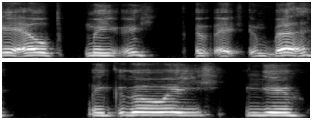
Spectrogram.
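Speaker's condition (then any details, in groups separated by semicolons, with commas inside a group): Cerebral palsy; wheelchair user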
